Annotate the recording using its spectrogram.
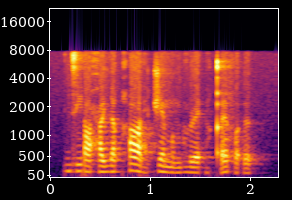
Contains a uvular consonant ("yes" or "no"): yes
